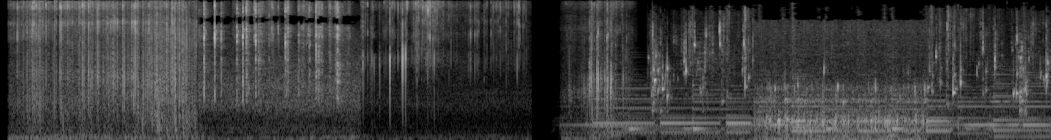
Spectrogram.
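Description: Close crackling and rustling of a dry silk cocoon being picked at with metal tweezers for about five seconds. After a brief cut to silence, light background music with steady notes takes over, with a few small clicks and splashes under it.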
